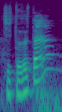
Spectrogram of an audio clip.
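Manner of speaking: playful repeat. Shown as a demonstration. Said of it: "Ah, chistoso está".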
